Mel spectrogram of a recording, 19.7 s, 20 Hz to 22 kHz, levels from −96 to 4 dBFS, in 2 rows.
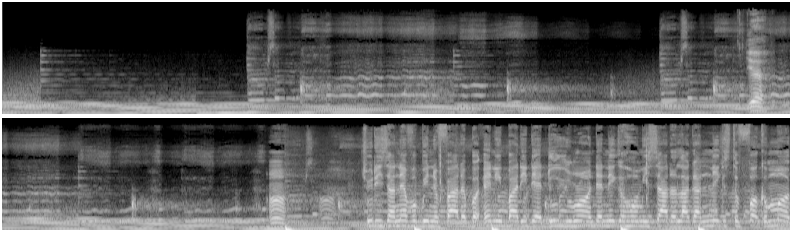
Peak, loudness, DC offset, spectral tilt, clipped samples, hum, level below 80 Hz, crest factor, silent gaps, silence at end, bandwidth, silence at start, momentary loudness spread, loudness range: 0 dBFS; -16 LUFS; under 0.1%; -4.5 dB/octave; under 0.1%; none; -22 dBFS; 16 dB; none; 0 s; 17 kHz; 0 s; 15 LU; 13 LU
